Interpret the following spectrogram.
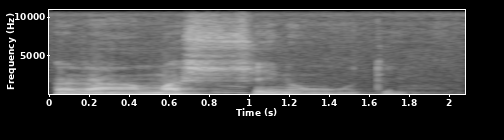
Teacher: दंत्य स के स्थान पर श हो जाएगा और रूप बनेगा रामश्चिनोति।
